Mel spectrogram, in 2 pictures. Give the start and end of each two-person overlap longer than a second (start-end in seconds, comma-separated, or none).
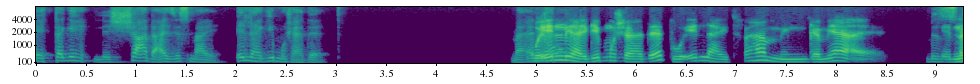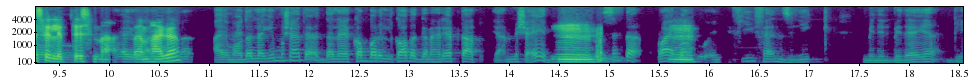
9.1-10.7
